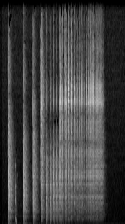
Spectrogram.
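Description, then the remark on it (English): A single two-dollar coin is dropped onto a hard surface, bouncing a few times before settling into a rapid, accelerating metallic rattle that spins down and stops after about two seconds. “Monday coin drop”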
